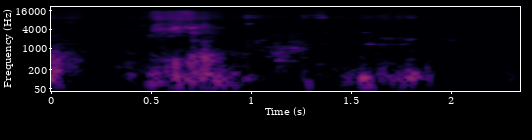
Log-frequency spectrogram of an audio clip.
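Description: Near silence: room tone with a few faint, short low sounds.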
